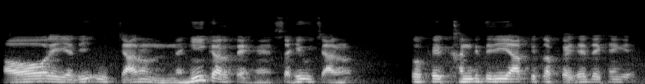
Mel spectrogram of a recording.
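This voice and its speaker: A man, a pandit, explaining how mantras should be pronounced, slowly spelling out sounds and repeating words. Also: medium pitch, a little mellow. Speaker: pandit teaching mantra pronunciation. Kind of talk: explanatory teaching talk. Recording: slightly dull lo-fi sound with faint background noise.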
